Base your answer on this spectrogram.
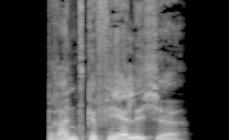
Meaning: inflection of brandgefährlich: 1. strong/mixed nominative/accusative feminine singular 2. strong nominative/accusative plural 3. weak nominative all-gender singular
- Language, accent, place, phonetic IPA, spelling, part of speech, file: German, Germany, Berlin, [ˈbʁantɡəˌfɛːɐ̯lɪçə], brandgefährliche, adjective, De-brandgefährliche.ogg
